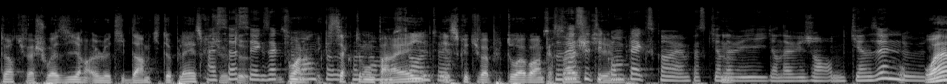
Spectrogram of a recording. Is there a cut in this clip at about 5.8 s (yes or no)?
no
